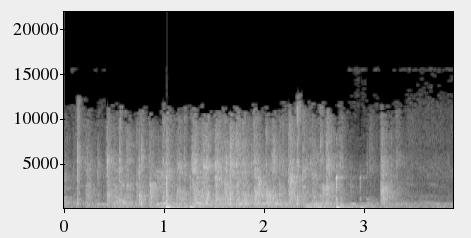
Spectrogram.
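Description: A microphone stand knocks and rattles as it is adjusted.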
